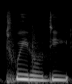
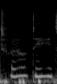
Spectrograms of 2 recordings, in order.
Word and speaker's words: Tweedledee: Tweedledee. It's because I want to say it like twiddle. Like I want to be like twiddle. And it's not even like that. Like you have to pronounce everything.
